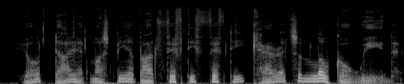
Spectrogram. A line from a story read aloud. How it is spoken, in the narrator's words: Annie said softly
